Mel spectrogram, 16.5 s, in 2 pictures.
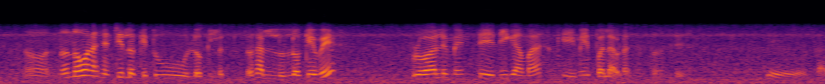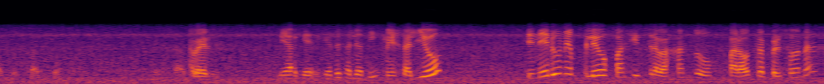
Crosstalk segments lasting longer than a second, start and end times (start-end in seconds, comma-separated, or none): none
